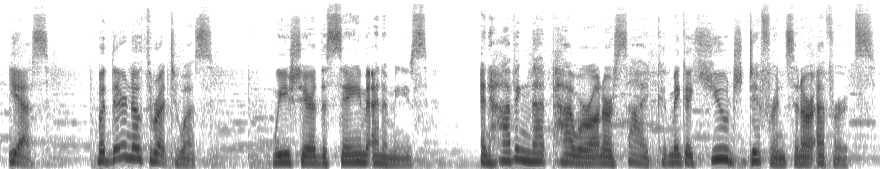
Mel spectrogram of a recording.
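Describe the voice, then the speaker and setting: An actress playing a composed, authoritative resistance leader in a video game, speaking in a measured, formal way. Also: female voice, sits low, lively intonation. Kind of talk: video game quest dialogue. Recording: faint background music.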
